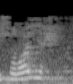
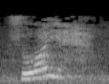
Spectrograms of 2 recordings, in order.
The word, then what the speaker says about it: شريح: أو الثاني سريج وشريح، شريح روى عن علي، شريح وسريج النطق مختلف، الحروف واحدة.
